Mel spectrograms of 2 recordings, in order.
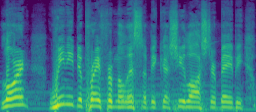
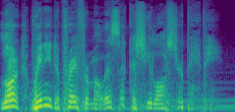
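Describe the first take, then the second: First: It is said in an eager, gossipy tone. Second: It is said in a sincere, concerned tone. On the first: The speaker wants to spread the news. The speaker calls it wrong. "One could be like trying to spread gossip" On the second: The speaker genuinely asks for prayer. The speaker calls it right. "Another one is saying, could you pray for this?"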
